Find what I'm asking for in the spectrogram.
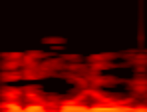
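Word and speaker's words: ادخلوا: It's silent alif. It's a silent alif. أدخلوا, you don't say أدخلوا وا. No, أدخلوا only. And that alif at the end is just a silent alif. It's not pronounced.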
